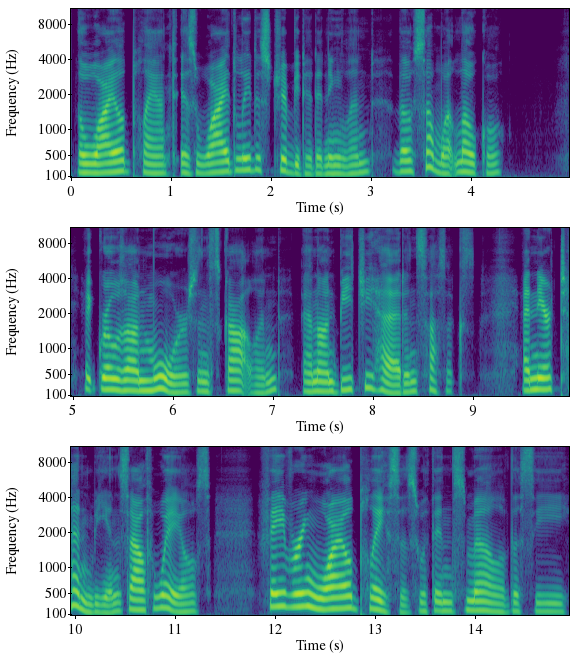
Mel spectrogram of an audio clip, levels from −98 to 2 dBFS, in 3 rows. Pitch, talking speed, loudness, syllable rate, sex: 185 Hz, 150 wpm, -19 LUFS, 4.2 syllables/s, female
